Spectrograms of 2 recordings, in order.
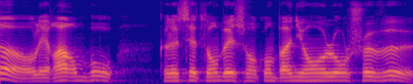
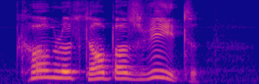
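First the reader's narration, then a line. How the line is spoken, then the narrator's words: Sad. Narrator (French): dit-elle tristement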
